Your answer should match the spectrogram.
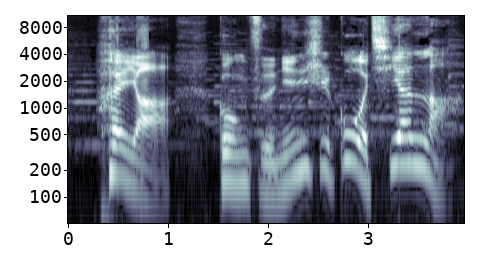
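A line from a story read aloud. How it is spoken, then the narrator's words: Laughing. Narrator (Chinese): 楚王笑着说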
